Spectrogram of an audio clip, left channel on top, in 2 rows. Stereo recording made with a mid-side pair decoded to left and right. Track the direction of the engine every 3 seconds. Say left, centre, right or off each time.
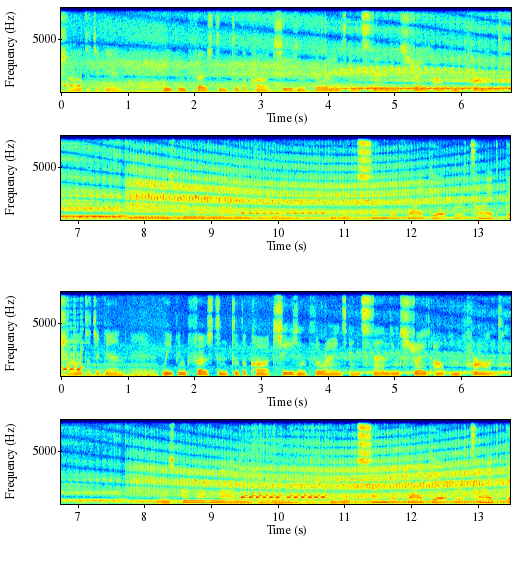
left, left, left, centre, right.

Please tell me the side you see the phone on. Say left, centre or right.
right.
